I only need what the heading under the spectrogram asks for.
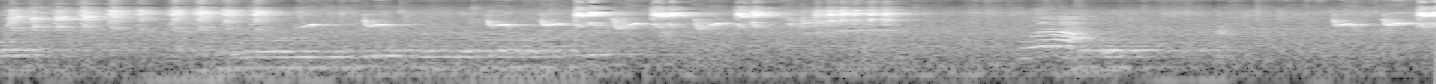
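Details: Long-tailed shrike singing a varied, rich song: high sharp chirps and short buzzy notes in quick bursts, mixed with lower tonal phrases and a brief downward swoop, against steady background hum.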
